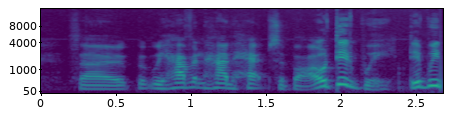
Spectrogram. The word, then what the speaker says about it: Hepzibah: When they say Hua, has got half of YouTube apologizing to me when they pronounce it wrong. So now we're going to go with Hepzibah.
